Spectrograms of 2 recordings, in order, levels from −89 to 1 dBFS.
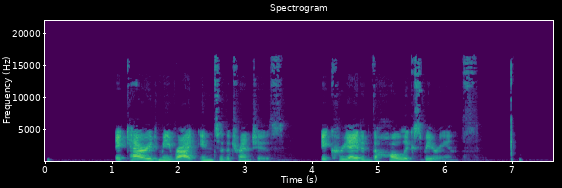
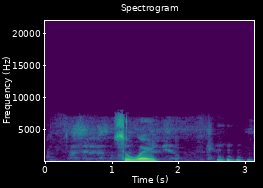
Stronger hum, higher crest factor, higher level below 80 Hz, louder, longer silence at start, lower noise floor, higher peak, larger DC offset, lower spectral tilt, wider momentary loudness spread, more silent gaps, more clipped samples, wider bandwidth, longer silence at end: neither; about the same, 22 dB vs 22 dB; second, -74 dBFS vs -68 dBFS; about the same, -26 LUFS vs -28 LUFS; first, 1.05 s vs 0.4 s; first, -84 dBFS vs -60 dBFS; about the same, -8 dBFS vs -10 dBFS; neither; second, -3.5 dB/octave vs -5.5 dB/octave; second, 16 LU vs 24 LU; neither; neither; first, 16.5 kHz vs 8 kHz; first, 0.6 s vs 0.05 s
